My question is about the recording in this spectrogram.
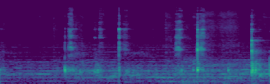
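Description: A small metal spoon clinking a handful of times against a dish as water is worked into flour for a dough, over faint background music.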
